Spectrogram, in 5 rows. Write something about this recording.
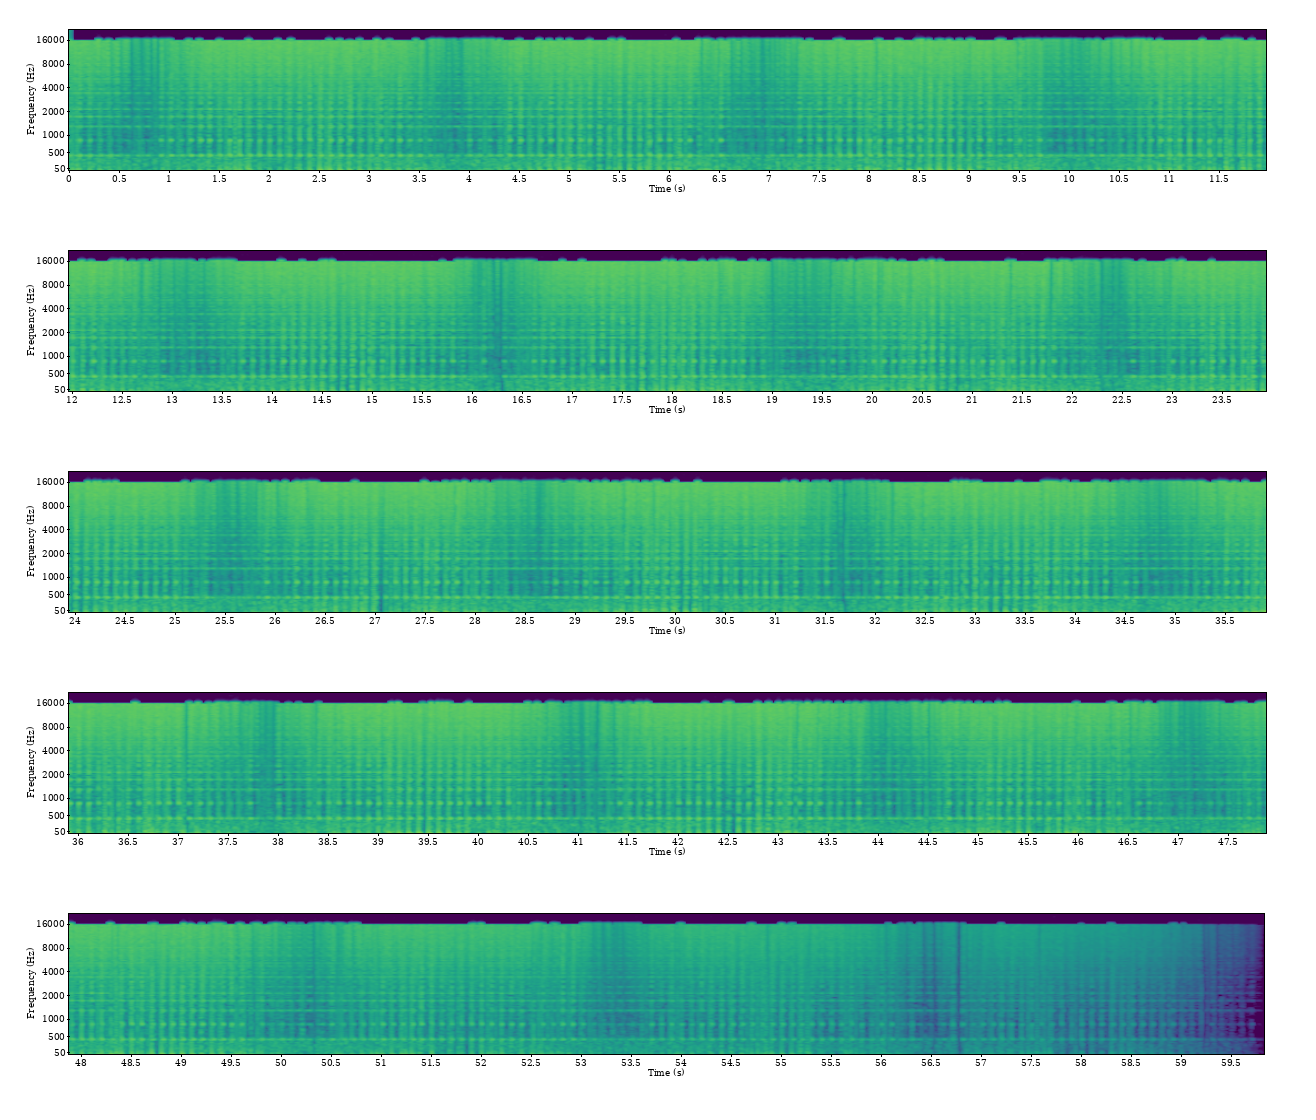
negatum-c685de4-s
Genetic programming of sound synthesis building blocks in ScalaCollider, successively applying a parametric stereo expansion.
genetic-programming, scala-collider, synthetic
